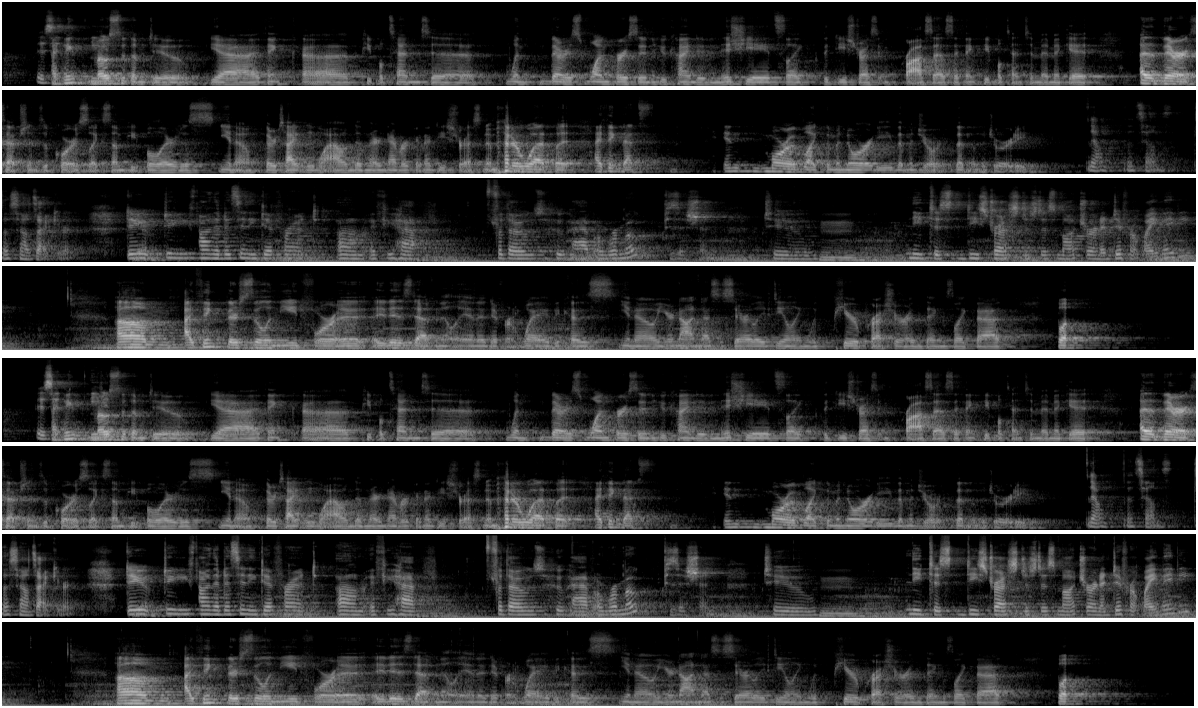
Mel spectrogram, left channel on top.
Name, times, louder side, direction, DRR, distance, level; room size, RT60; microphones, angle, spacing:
voice 1, 0.5-4.7 5.0-9.7 10.1-18.3 18.6-18.7 19.2-22.2 25.2-25.3 32.0-32.4 36.5-45.8 46.4-46.5, left 1 dB, 5° left, 6 dB, 1.3 m, -29 dB
voice 2, 22.8-23.6 23.9-26.9 27.2-28.2 28.7-30.2 30.5-32.0 32.9-35.8, right 4 dB, 45° right, 9 dB, 1.3 m, -31 dB
Engine, 26.3-43.6, equal, 25° right, 3.9 m, -42 dB
25.5 x 16.0 x 7.5 m, 1.4 s
head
